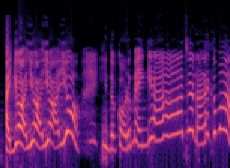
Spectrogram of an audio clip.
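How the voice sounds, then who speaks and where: A shrill scolding old mother-in-law. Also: big pitch swings, a little fast, over music. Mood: furious scolding. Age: older. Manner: shrieking, cursing, scolding. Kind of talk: cartoon voice acting.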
